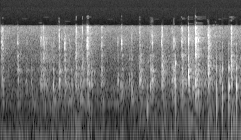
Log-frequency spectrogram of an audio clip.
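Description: Rapid typing on a computer keyboard during a Type Racer game, a dense steady patter of close clicking keystrokes with no voice.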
